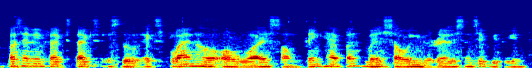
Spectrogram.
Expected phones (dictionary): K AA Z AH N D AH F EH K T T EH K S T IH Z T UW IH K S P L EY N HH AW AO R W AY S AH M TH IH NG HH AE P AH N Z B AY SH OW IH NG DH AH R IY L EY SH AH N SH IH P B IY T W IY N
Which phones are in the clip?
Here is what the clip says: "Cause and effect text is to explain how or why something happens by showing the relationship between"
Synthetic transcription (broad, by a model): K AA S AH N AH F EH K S T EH K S IH S T UW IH K S P L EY N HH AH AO L W AY S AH M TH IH NG HH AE P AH N B AY SH OW IH NG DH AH R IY L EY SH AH N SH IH P B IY T W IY N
